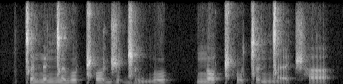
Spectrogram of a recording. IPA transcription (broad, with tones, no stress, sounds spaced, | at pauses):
ǀ ə˦ n ə˦ ŋ͡ǀ ə˦ w o˥˩ ǁʰ ɔ˨˦ d͡ʒ ə˦ ɡ͡ǁ ə˨˩ w ŋ o˦ | n ɔ˥˩ ǁʰ o˨˩ ǀ ə̰˥˩ ŋ͡ǀ æ̰˨˩ t͡ʃʰ a˨˩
